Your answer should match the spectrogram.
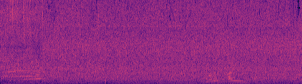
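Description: Steady hiss of heavy rain, with a brief voice at the very start and a faint voice about four seconds in.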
